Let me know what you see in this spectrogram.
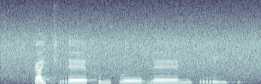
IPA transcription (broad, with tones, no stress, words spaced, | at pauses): ka˥˩jkʰrɛː˦˥ fɯ˦˥ŋkloː˨˩bɛː˧ŋ | ri˨˩ʔ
